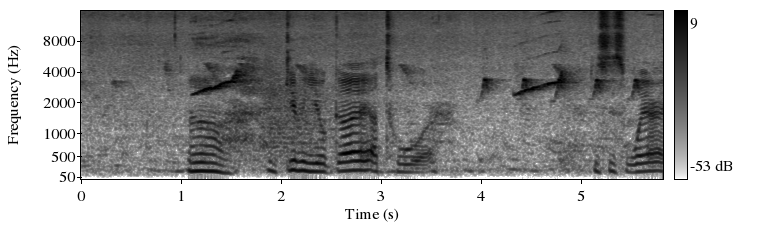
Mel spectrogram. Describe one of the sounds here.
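A man speaks close by, calmly and slowly.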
